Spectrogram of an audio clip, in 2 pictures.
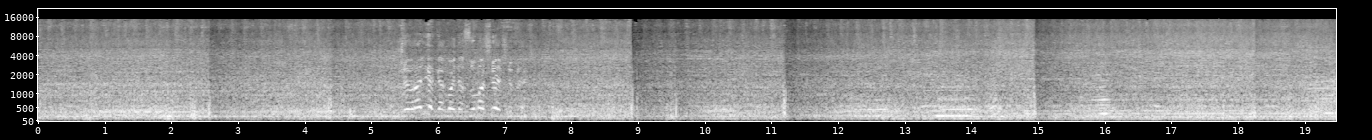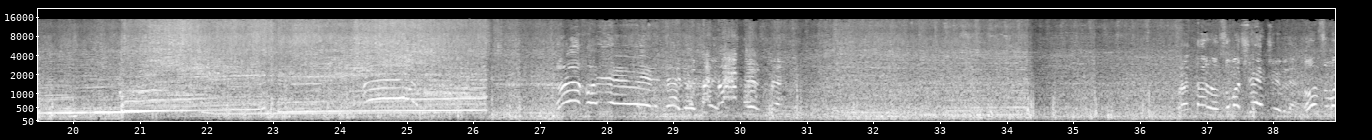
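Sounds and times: car engine at full throttle: 0.0s - 38.9s
road and wind noise: 0.0s - 38.9s
excited voices: 24.0s - 25.8s, 27.2s - 30.8s.

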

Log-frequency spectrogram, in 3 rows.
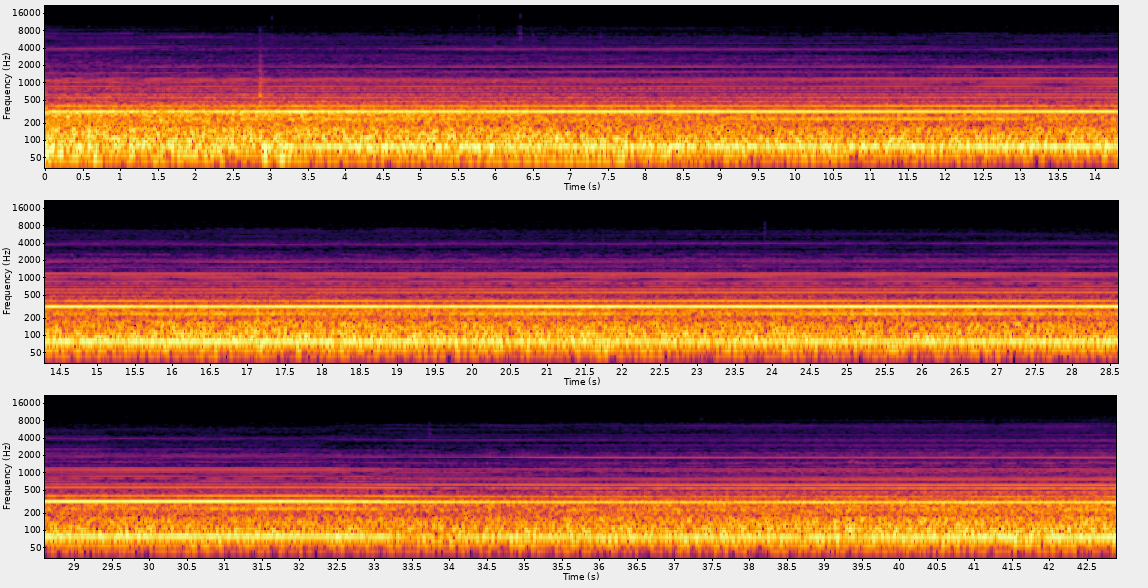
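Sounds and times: jet engine drone in cabin: 0.0s - 42.9s
steady humming tones: 0.0s - 42.9s.

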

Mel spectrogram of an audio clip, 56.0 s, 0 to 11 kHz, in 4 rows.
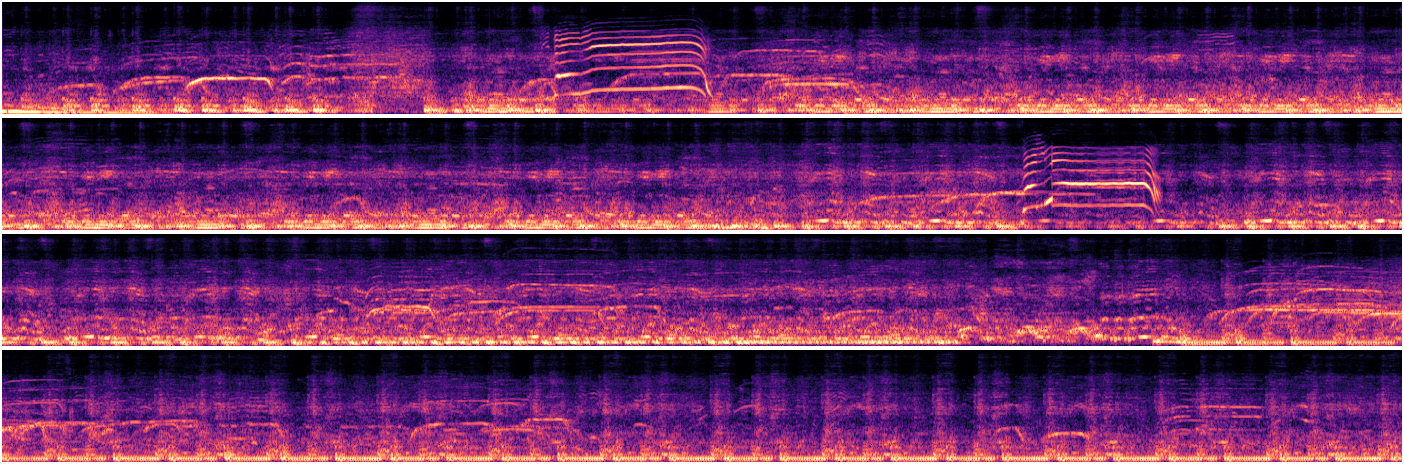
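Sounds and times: crowd cheering: 0.0s - 10.3s, 21.1s - 25.6s, 30.2s - 37.9s, 39.6s - 56.0s.

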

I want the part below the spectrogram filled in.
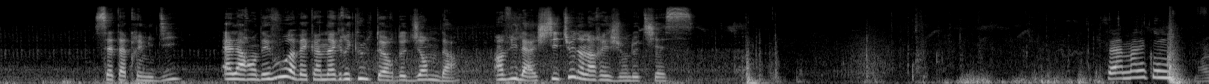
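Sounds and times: car door shutting: 7.1s - 8.8s, 11.6s - 12.0s
soft footsteps and shuffles: 8.4s - 11.5s.

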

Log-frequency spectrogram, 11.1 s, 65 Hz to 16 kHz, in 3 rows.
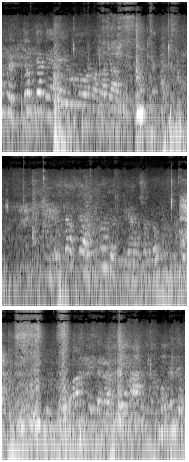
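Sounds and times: man slurping and chewing noodles: 0.0s - 11.0s.

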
